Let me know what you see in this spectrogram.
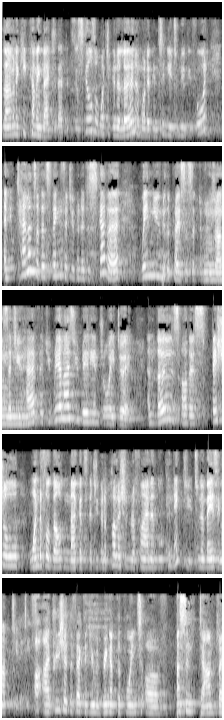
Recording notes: In front of a live event audience during the recent LeaderEx 2016 conference at Sandton Convention Centre.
